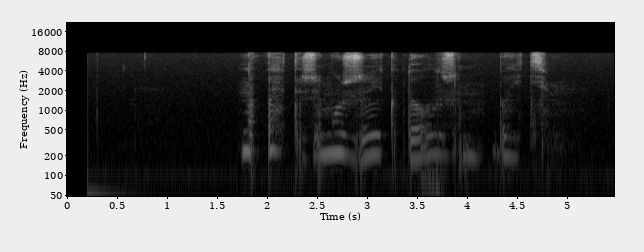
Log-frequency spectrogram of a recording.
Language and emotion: Russian, sad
